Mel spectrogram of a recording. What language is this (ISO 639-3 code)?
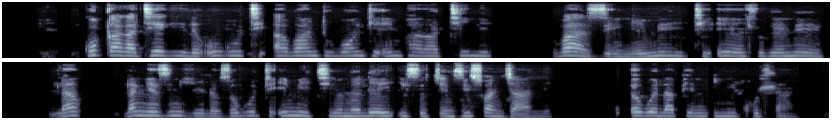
nde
